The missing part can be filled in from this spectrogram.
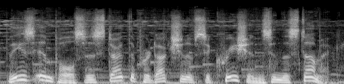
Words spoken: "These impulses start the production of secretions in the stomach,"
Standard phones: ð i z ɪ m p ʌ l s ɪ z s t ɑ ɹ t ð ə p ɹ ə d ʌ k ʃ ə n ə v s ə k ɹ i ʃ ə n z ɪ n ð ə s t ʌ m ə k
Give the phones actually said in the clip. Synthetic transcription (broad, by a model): ð i z ɪ m p ʌ l s ɪ z s t ɑ ɹ t ð ə p ɹ ə d ʌ k ʃ ə n ə v s ə k ɹ i ʃ ə n z ɪ n ð ə s t ʌ m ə k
